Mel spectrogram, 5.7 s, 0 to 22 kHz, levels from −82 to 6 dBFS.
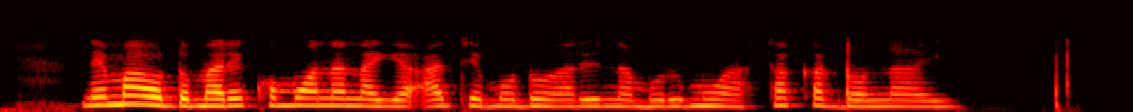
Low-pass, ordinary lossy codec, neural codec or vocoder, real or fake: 5.4 kHz; none; codec, 24 kHz, 0.9 kbps, DualCodec; fake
